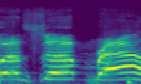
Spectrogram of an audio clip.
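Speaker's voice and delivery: very high, tripping, spaced-out delivery. Retelling how a drummer greeted him at a concert: imitating someone high on acid. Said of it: "he was, like, on acid or something".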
